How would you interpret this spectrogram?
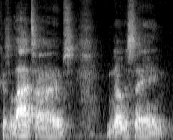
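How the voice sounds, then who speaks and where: Hoarse man, podcast co-host, rambling, swears a lot, roomy sound, set back from the mic. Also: lowish voice, little pitch movement, unhurried, recorded from a distance. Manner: rambling, repeats himself, curses freely. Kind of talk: casual podcast chat.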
